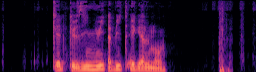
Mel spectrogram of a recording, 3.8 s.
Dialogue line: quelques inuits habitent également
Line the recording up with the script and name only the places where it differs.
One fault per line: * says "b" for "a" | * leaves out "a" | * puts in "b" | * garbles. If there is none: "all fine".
all fine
